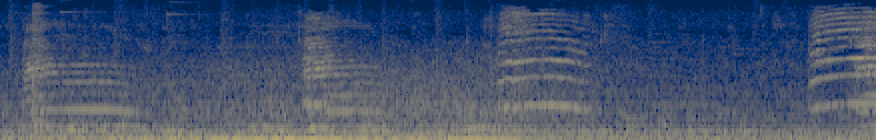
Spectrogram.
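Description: Domestic cat meowing repeatedly: four meows, each rising then falling in pitch, spaced a second or more apart.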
